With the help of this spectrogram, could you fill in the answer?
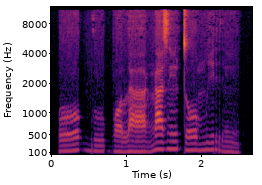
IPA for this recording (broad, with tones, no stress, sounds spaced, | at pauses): oː˨˦ ɡ͡b uː˨ b ɔ˨ l aː˨ ŋ a˦ z ĩ˦ t oː˦ m i˦ r ĩ˨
